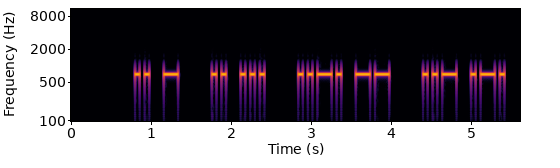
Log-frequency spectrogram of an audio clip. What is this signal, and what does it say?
Morse code, heard as a keyed tone, about 20 wpm, 700 Hz. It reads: IT IS FM UR
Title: Sentences from Top 300 Words and Abbreviations 20wpm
